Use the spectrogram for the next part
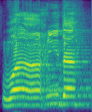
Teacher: حا کو حلق سے نکال کر کے پڑھیں گے۔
